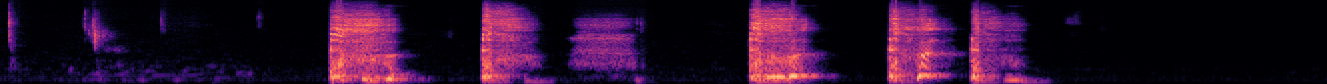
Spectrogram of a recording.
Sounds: Cough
